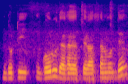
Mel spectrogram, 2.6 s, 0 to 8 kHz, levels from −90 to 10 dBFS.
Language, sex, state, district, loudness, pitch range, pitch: Bengali, male, West Bengal, North 24 Parganas, -15 LUFS, 140-155 Hz, 150 Hz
